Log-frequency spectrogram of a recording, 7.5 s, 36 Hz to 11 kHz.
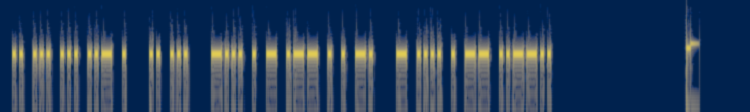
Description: Morse code, heard as a keyed tone, about 36 wpm, 700 Hz. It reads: ISSUE IS BETWEEN THEM?
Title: Sentences from Top 1000 Words - Review Part 6 - 35wpm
